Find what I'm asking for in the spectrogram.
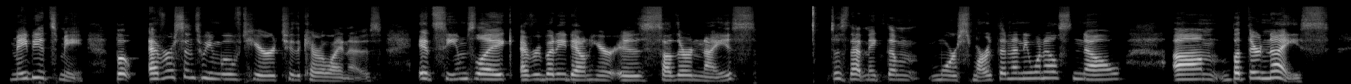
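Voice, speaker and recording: A woman's fairly high voice with a northern US accent, fairly slow and with ordinary pitch variation, in a very clean recording with a silent background and a dry, close sound with no echo. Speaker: podcast co-host. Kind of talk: casual livestream commentary.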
